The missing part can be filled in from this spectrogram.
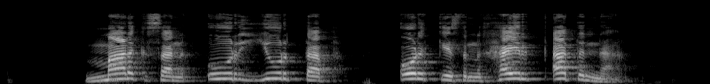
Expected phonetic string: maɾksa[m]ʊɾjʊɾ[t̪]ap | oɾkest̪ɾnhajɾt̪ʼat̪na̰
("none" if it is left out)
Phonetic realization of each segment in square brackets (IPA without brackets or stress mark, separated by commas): n, t̪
